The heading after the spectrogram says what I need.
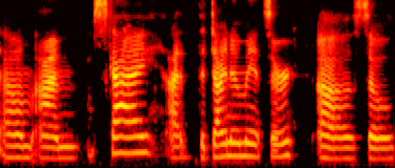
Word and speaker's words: DinoMancer: Sky Walker from the dinomancer am I pronounce that right yeah that's it it's like Necromancer just dinosaurs I mean fair enough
